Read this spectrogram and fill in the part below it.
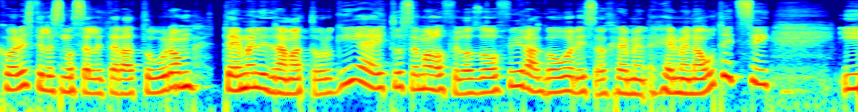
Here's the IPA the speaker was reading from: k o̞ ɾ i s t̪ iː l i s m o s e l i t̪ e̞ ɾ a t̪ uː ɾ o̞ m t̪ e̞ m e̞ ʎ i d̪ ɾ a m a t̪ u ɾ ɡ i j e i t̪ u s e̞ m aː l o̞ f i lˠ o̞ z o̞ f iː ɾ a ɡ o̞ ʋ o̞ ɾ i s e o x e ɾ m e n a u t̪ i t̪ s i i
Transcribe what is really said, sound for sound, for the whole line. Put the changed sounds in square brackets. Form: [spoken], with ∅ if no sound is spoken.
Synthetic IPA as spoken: k o̞ ɾ i s t̪ [i] l i s m o s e l i t̪ e̞ ɾ a t̪ uː ɾ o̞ m t̪ e̞ m e̞ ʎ i d̪ ɾ a m a t̪ u ɾ ɡ i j e i t̪ [uː] s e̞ m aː l o̞ f i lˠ o̞ z o̞ f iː ɾ a ɡ o̞ ʋ o̞ ɾ i s e o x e ɾ m e n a u t̪ i t̪ s i i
